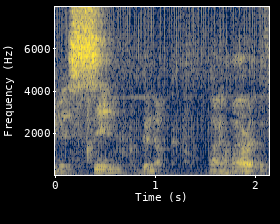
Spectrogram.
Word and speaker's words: Cinn: Sin? Yep. Wong. How do you pronounce it? Wom. I pronounce Lightsaber it sound. Sin.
